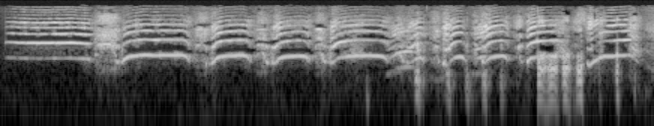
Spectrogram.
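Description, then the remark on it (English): A woman screams in long, high, wavering cries that break into rapid hooting pants, sounding much like a chimpanzee laughing, loud throughout. “I've got a little clip here of her screaming and see if you think this sounds like a chimp laughing.”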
